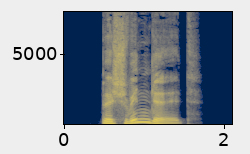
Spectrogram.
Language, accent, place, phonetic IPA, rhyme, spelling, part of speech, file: German, Germany, Berlin, [bəˈʃvɪndl̩t], -ɪndl̩t, beschwindelt, verb, De-beschwindelt.ogg
- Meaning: 1. past participle of beschwindeln 2. inflection of beschwindeln: third-person singular present 3. inflection of beschwindeln: second-person plural present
